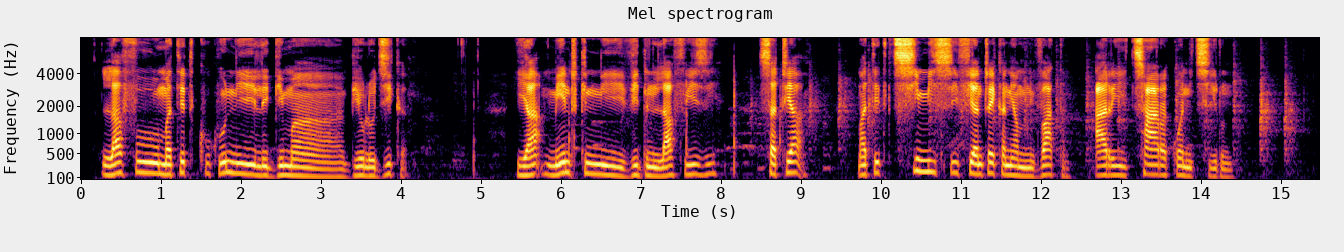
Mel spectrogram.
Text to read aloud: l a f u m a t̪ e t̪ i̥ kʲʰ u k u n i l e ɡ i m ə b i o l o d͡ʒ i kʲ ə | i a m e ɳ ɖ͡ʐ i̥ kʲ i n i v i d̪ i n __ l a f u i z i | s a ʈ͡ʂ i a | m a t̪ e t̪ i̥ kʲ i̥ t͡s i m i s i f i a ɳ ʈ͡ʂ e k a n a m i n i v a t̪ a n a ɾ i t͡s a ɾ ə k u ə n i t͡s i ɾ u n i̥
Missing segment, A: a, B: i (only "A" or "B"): B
